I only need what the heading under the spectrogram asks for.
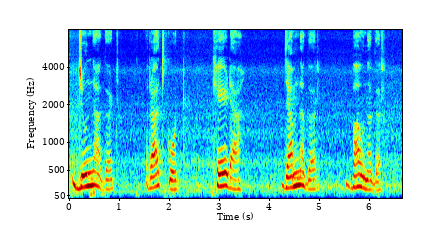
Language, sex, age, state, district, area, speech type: Gujarati, female, 60+, Gujarat, Kheda, rural, spontaneous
